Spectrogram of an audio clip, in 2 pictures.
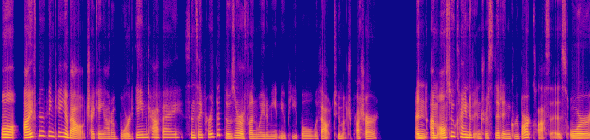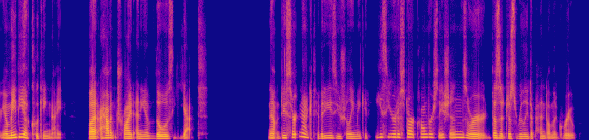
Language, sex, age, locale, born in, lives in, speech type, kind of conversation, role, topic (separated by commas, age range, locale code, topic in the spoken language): English, female, 25-29, en-US, United States, United States, read, expert-assistant, asker, What habits can help me become a better friend and strengthen my relationships?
